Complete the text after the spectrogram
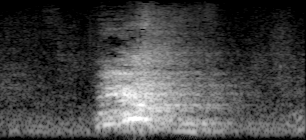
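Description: A single sneeze bursts out in a sharp, breathy rush that fades within about half a second, moderately loud, with quiet before and after and no talking.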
